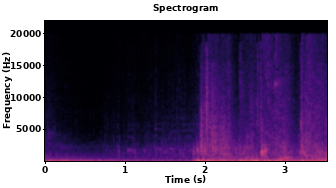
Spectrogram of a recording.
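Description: Depulso spell cast in Hogwarts Legacy: after a low rumbling ambience, a sudden loud whooshing burst of force erupts midway and carries on as a dense, booming rush with crackling detail.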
